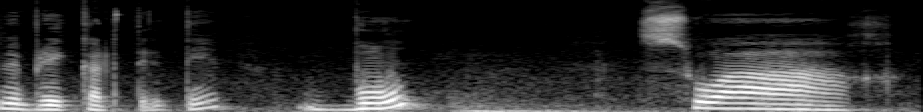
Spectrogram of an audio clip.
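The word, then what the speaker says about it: bonsoir: Break کرتے رہتے ہیں بون سوار. تو جو ایس او آئی آر کی ہے وہ سوا غ, پھر غ غین کی آواز نکلے گی.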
